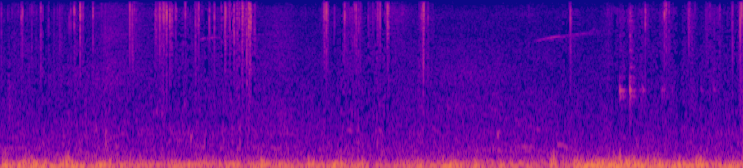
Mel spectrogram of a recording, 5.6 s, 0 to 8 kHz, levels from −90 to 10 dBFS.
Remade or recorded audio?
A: recorded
